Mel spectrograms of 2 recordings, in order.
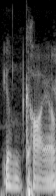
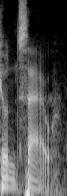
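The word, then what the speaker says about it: Junção: Seemingly it's Yun Sao, is the way you pronounce it.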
